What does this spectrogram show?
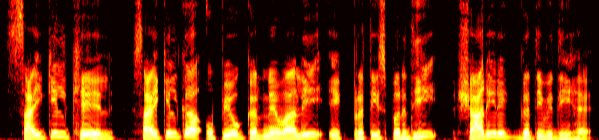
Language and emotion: Hindi, neutral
